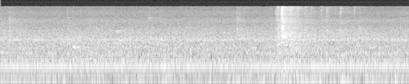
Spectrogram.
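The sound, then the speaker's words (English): Doors slide or thump shut about two-thirds of the way through, with a few light clicks after it, over a steady low hum and room noise. No one speaks. “I'm going to close these doors.”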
